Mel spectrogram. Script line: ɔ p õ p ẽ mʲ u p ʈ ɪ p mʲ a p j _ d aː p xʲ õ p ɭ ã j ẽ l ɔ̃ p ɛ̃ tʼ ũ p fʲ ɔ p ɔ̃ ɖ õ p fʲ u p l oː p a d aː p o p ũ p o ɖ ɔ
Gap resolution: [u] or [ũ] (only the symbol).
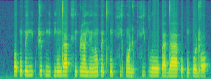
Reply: ũ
